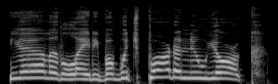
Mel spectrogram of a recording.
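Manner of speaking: put-on a thick Brooklyn accent, brisk and loud. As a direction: cab rank attendant with a thick Brooklyn accent. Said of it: "with a thick Brooklyn accent".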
